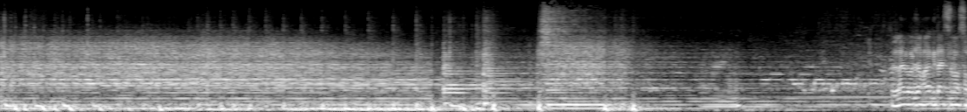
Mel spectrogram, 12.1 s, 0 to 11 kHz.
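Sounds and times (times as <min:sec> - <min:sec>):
bass guitar: 0:00.0 - 0:12.0
electric guitars: 0:00.0 - 0:12.0.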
